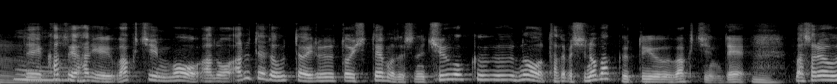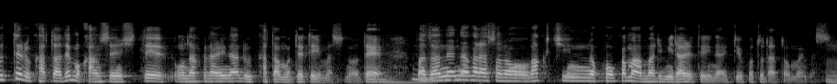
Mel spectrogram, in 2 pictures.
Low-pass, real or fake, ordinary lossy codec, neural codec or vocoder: 7.2 kHz; real; AAC, 48 kbps; none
